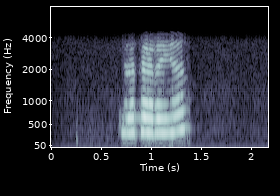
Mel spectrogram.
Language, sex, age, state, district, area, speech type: Hindi, female, 45-60, Uttar Pradesh, Ayodhya, rural, conversation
